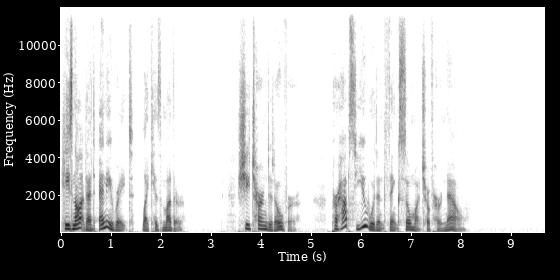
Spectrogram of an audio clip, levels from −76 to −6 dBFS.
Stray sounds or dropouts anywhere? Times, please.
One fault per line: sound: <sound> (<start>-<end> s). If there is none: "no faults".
no faults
